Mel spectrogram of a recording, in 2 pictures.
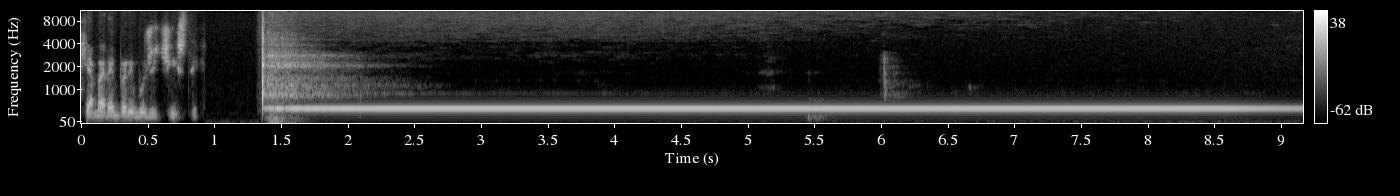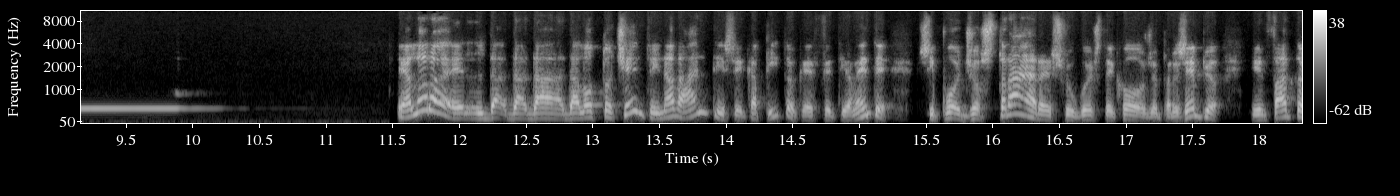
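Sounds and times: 
speech: 0.0s - 1.5s, 11.6s - 18.3s
tuning fork struck and ringing a pure tone: 1.4s - 10.2s.

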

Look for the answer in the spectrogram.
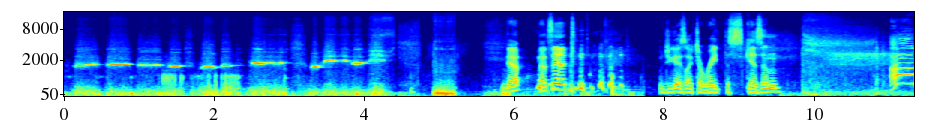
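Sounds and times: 
whistled jaunty theme song melody: 0.1s - 4.4s
speech: 5.9s - 7.2s, 8.0s - 10.0s
laughter: 6.4s - 7.8s.

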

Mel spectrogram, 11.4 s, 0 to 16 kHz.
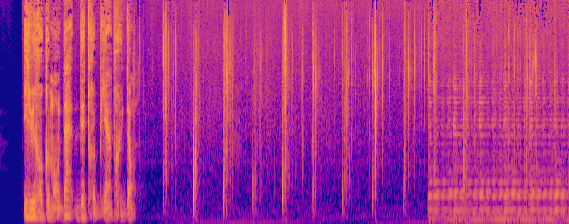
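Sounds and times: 
speech: 0.5s - 2.8s
footsteps crunching on a path: 3.2s - 10.9s.

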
